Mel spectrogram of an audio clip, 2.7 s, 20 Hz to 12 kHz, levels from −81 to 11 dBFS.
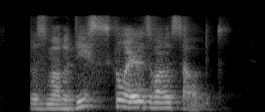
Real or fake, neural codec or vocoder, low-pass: fake; codec, 16 kHz, 0.5 kbps, FunCodec, trained on Chinese and English, 25 frames a second; 7.2 kHz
